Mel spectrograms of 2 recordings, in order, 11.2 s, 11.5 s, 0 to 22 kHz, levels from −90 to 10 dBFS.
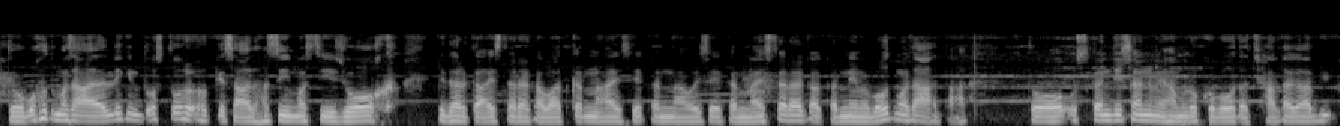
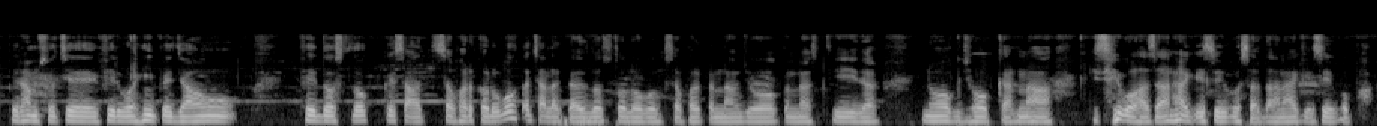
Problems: constant background noise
